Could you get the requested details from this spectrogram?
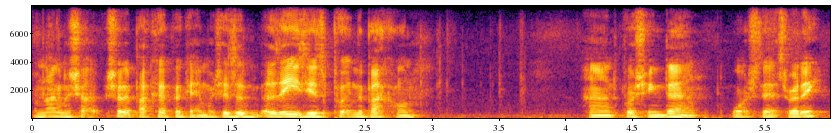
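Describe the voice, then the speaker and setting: A man talks through a gadget teardown in a relaxed, chatty way. He thinks out loud and corrects himself mid-sentence. His voice is caught by a camera microphone at a desk indoors. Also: mid-range voice, quick pace, slightly rough. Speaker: gadget reviewer. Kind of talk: casual teardown tutorial.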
